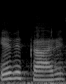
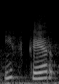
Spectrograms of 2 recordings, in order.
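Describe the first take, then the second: First: The name is pronounced the local Spanish way. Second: The name is pronounced the English way.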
